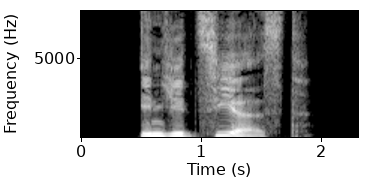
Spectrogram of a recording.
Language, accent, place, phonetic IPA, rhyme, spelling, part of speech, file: German, Germany, Berlin, [ɪnjiˈt͡siːɐ̯st], -iːɐ̯st, injizierst, verb, De-injizierst.ogg
- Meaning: second-person singular present of injizieren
